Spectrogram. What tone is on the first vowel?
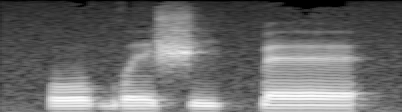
low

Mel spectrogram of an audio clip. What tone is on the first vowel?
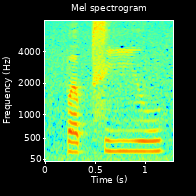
low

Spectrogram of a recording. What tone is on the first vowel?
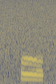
low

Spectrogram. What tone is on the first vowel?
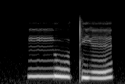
falling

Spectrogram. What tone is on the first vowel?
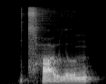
low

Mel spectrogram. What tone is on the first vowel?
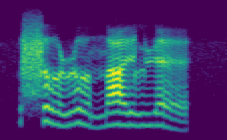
falling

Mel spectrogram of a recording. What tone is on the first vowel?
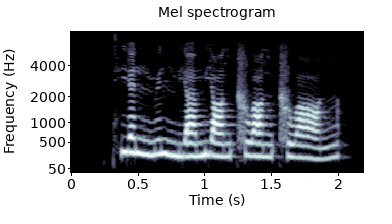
falling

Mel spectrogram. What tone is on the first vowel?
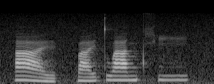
falling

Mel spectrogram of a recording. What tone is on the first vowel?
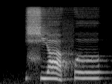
falling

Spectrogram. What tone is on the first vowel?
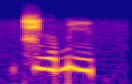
low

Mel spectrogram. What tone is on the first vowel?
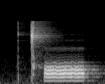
high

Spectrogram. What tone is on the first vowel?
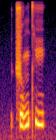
rising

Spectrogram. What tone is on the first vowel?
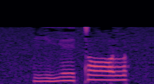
low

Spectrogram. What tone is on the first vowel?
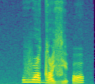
high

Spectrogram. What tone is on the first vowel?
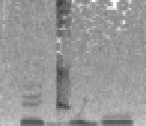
low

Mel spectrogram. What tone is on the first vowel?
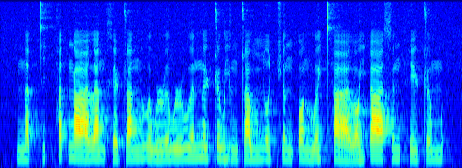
low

